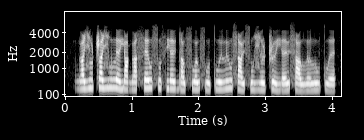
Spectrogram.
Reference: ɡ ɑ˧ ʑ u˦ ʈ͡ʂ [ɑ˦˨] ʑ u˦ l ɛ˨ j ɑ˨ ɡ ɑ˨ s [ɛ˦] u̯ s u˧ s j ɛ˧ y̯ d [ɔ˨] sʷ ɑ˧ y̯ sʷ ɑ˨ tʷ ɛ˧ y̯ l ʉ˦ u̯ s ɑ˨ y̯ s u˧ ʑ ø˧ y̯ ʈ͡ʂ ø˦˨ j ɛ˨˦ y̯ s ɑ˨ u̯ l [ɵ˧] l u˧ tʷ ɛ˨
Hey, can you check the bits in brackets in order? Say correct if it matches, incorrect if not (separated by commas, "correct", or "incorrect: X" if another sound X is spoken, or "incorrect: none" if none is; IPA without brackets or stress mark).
incorrect: ɑ˦, correct, incorrect: ɑ˨, correct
